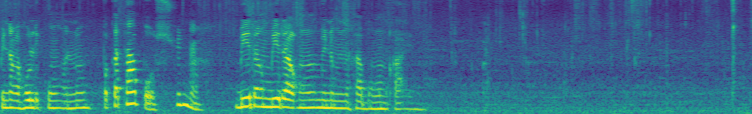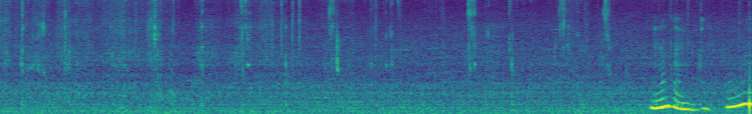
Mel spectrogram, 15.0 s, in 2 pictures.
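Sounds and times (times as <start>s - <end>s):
person chewing wetly: 4.4s - 14.6s.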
